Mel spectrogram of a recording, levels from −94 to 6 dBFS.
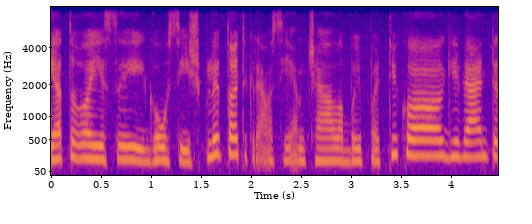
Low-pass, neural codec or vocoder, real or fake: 7.2 kHz; none; real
